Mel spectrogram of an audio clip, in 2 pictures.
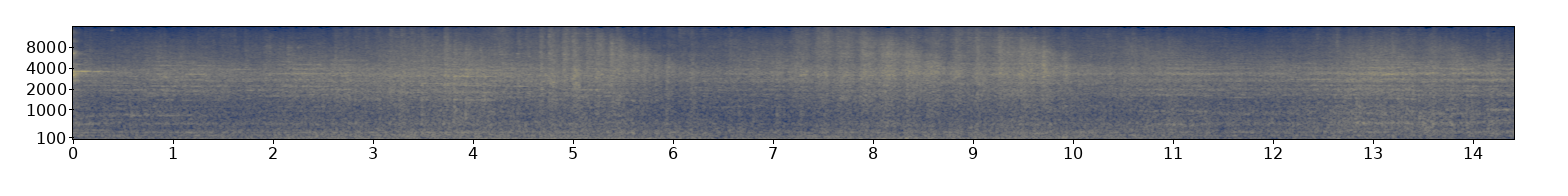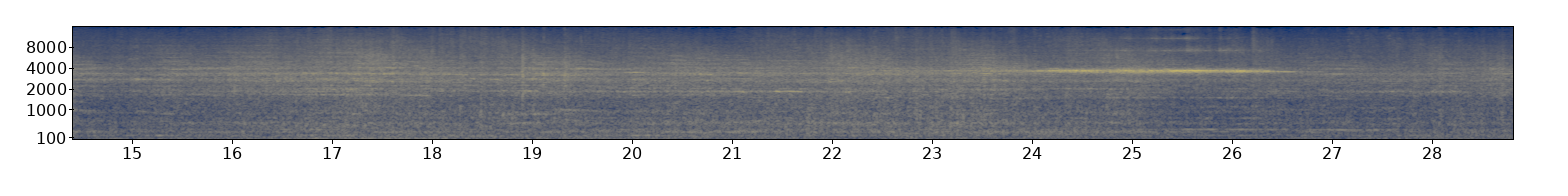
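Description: Train rolling past close by, its steel wheels running on the rails with a continuous rumble and wheel squeal; a sharper high squeal stands out near the end.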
